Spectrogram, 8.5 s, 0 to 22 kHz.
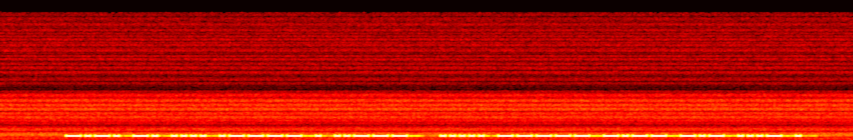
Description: Morse code, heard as a keyed tone, machine-sent, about 25 wpm, 730 Hz, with room echo. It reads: CNH1E2 50YKVE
